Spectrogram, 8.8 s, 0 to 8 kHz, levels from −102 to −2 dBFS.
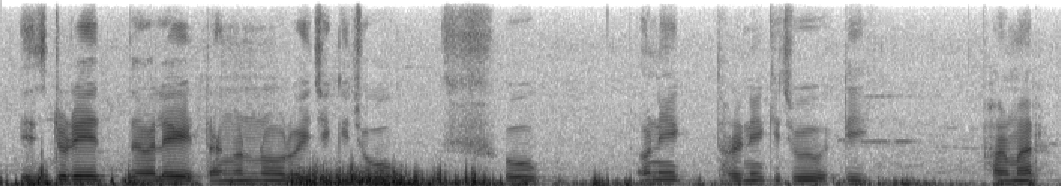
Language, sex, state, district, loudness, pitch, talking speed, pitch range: Bengali, male, West Bengal, Alipurduar, -18 LUFS, 135 Hz, 95 wpm, 125-140 Hz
